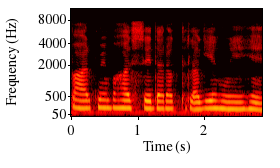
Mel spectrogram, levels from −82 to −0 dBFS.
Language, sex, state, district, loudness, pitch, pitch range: Urdu, female, Andhra Pradesh, Anantapur, -36 LUFS, 185 Hz, 175-195 Hz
